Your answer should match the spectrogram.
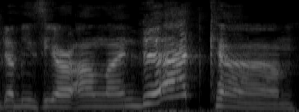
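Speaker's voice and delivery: slow, spelled-out plug; plug read. Acted. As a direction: announce the web address. Show plug.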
